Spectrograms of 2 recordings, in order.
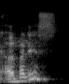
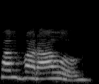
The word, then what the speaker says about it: Alvarado: Did I spell it right? Alvarez? No, it's Alvarado.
